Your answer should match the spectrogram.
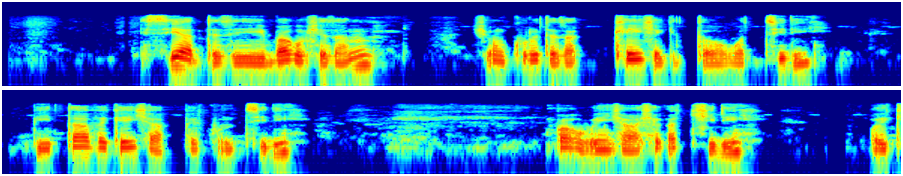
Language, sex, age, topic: Gamo, female, 18-24, agriculture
